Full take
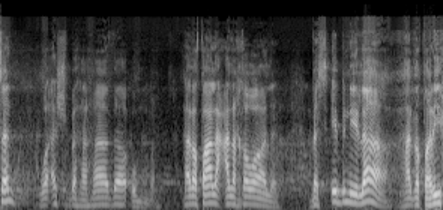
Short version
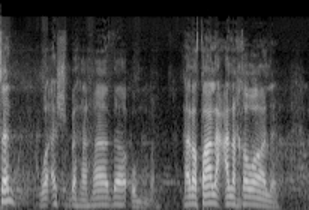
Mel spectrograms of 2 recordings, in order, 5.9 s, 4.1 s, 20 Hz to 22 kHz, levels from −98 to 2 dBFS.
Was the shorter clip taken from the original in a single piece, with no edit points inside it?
yes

